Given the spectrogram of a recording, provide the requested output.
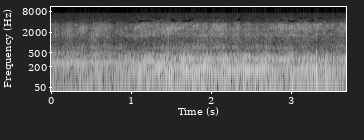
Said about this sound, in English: With its twin motors purring in an even, steady rhythm, the gray transport plane slips through the cloudless night sky like some giant bird, leaving the rolling deserts of Arabia behind it and pointing its blunt nose toward Egypt.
